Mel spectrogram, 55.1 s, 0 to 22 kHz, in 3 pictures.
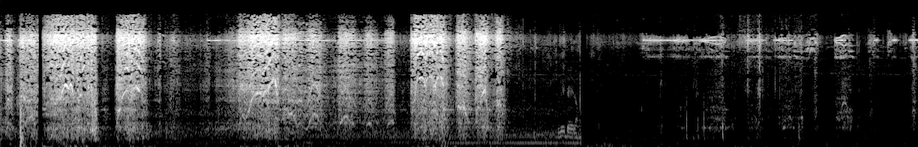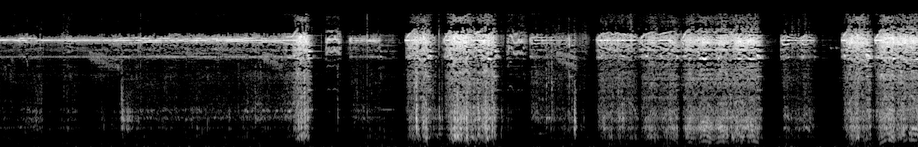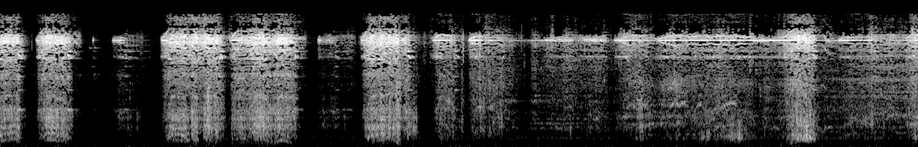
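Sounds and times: tyres scraping on stone: 0.0 - 12.0, 13.1 - 21.4, 39.4 - 55.0
electric motor and gearbox whirring: 0.0 - 55.0.

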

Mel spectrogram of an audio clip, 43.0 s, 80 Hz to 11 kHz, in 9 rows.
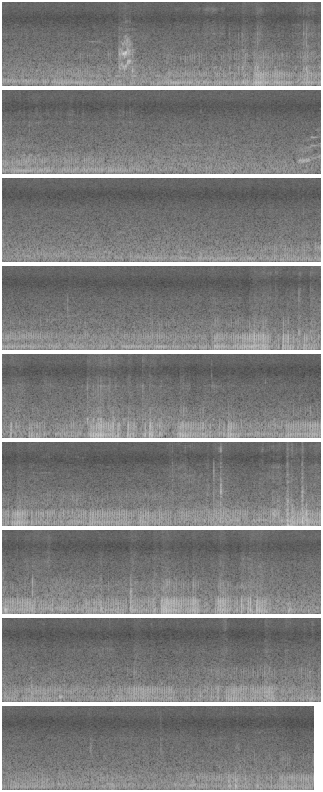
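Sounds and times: cat purring: 0.0 - 7.6, 9.2 - 9.7, 11.7 - 42.9
knocks and rustles against camera: 27.0 - 29.5.

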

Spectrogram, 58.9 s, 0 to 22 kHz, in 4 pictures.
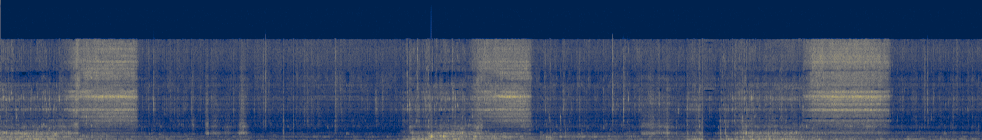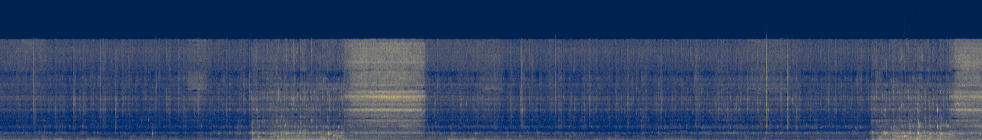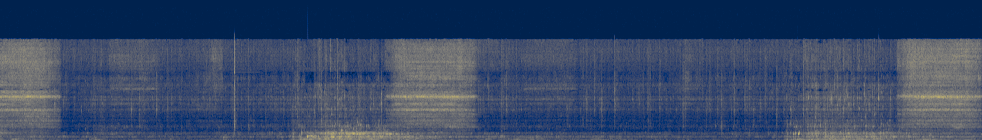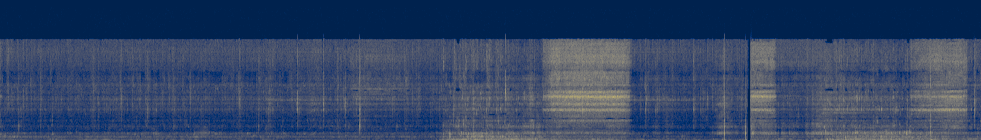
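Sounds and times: scuba regulator breathing underwater: 0.0 - 2.4, 6.1 - 8.4, 11.4 - 13.6, 18.6 - 21.4, 27.8 - 31.6, 34.0 - 37.0, 41.6 - 44.4, 51.2 - 53.9, 55.0 - 58.9
exhaled bubbles gushing: 0.0 - 2.9, 5.9 - 12.4, 18.2 - 20.1, 26.9 - 29.5, 33.2 - 36.1, 41.1 - 43.5, 50.7 - 52.6, 55.9 - 58.9.

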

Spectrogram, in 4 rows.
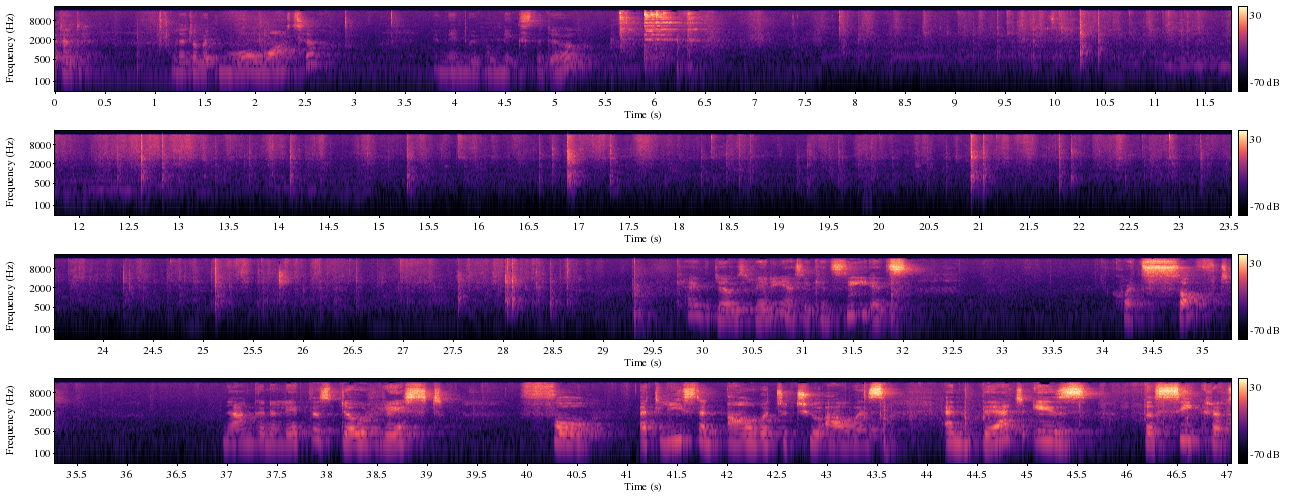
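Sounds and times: hands kneading dough: 6.5 - 29.9.

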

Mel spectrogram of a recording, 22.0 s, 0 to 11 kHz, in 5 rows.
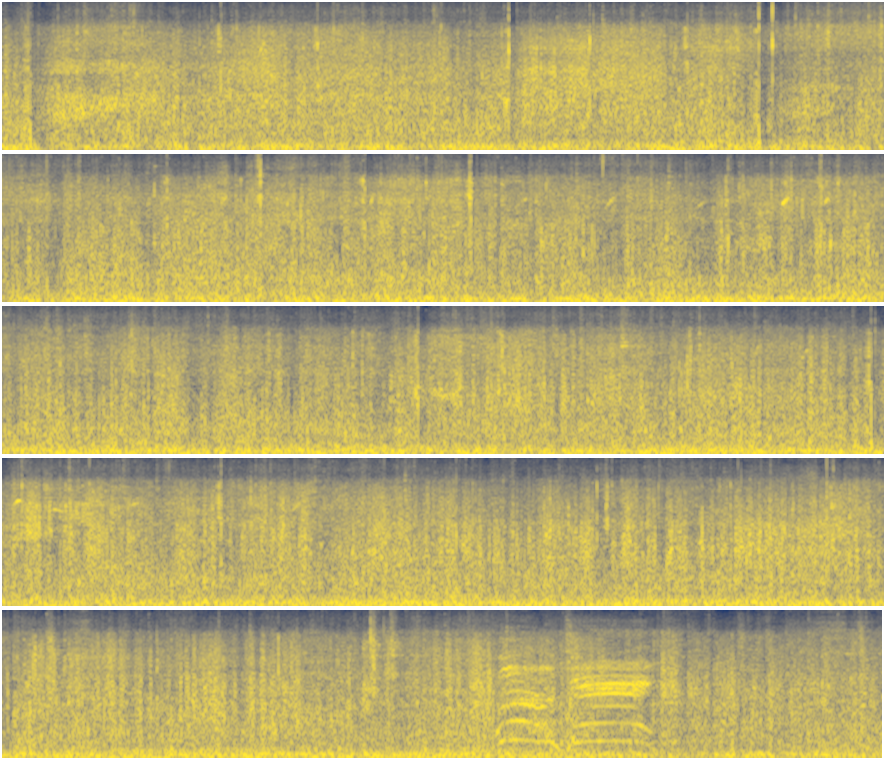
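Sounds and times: sharp clicks and rattles: 0.0 - 22.0
wind buffeting microphone: 0.0 - 22.0.

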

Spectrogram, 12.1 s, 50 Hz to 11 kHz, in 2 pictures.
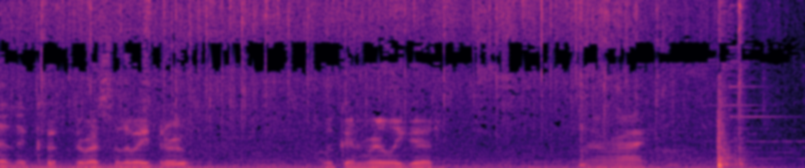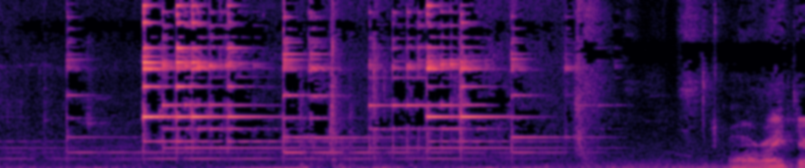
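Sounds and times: metal tube wind chime ringing: 5.5 - 10.8.

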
